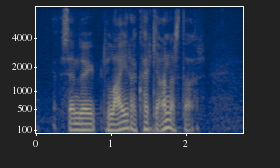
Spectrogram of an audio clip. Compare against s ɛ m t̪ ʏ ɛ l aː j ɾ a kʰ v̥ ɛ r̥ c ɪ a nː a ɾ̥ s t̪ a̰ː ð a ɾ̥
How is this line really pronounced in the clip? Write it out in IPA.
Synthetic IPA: s ɛ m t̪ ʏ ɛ l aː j ɾ a kʰ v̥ ɛ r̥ c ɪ a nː a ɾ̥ s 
